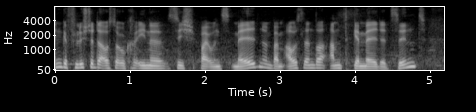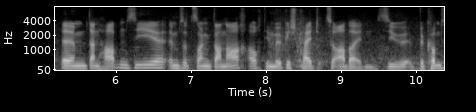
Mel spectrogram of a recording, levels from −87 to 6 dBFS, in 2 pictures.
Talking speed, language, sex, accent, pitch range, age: 145 wpm, German, male, German, 110-130 Hz, 30-49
